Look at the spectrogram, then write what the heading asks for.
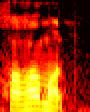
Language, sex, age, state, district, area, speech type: Assamese, male, 30-45, Assam, Biswanath, rural, read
